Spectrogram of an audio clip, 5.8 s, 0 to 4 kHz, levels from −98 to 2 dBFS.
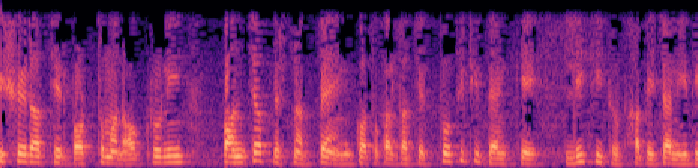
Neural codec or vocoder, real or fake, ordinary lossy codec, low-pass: none; real; none; 3.6 kHz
